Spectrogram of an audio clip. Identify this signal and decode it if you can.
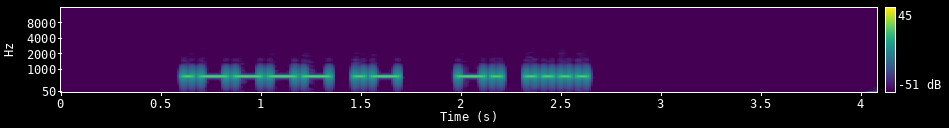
Morse code, heard as a keyed tone, about 28 wpm, 700 Hz. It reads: 1A NH
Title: Field Day Exchanges Encore - 28wpm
